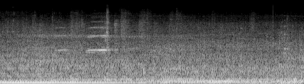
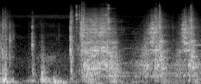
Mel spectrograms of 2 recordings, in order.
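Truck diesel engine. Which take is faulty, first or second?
second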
